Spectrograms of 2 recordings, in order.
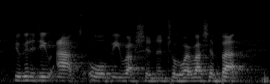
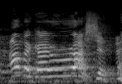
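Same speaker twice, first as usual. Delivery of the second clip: much louder, higher mock battle cry; mock defiant declaration; 12 semitones higher, 15 dB louder than usual. Judge imitating Helen's bold choice, loud mock defiance. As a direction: belt it out through laughter.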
